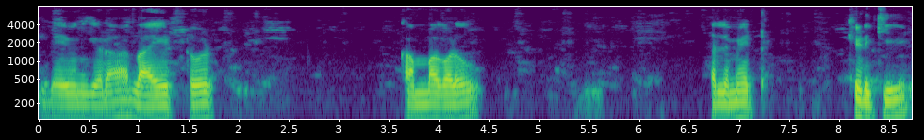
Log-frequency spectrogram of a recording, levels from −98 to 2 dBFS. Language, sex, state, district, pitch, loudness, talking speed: Kannada, male, Karnataka, Gulbarga, 105 Hz, -17 LUFS, 40 wpm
